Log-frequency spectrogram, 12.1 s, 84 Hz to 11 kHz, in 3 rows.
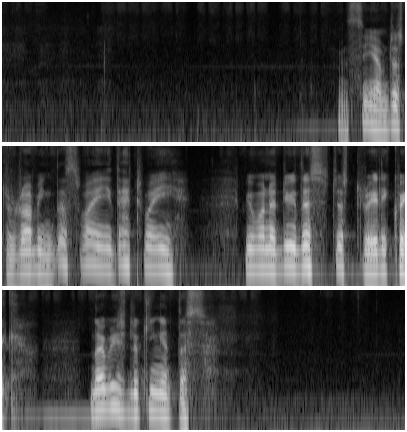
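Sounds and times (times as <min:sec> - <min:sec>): cloth rubbing on paper: 0:00.0 - 0:05.1, 0:06.5 - 0:11.7.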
